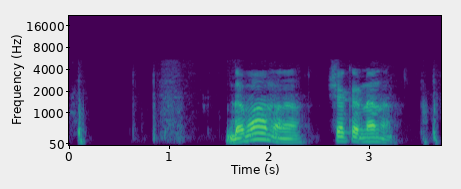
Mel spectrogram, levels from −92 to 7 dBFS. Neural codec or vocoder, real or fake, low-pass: vocoder, 24 kHz, 100 mel bands, Vocos; fake; 5.4 kHz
